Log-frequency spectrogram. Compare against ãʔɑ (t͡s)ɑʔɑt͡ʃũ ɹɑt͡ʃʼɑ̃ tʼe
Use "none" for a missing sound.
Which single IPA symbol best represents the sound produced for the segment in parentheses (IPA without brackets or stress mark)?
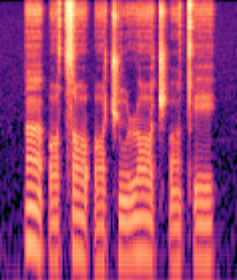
t͡s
